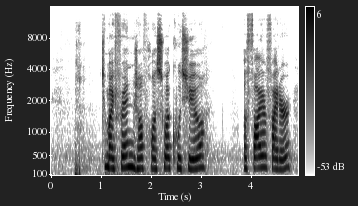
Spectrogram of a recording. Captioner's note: speaking French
